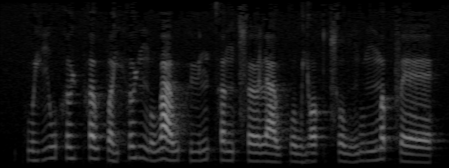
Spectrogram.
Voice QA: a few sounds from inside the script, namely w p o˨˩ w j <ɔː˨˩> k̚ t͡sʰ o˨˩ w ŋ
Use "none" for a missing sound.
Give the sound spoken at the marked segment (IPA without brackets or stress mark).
ɔː˨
